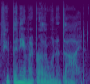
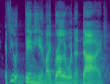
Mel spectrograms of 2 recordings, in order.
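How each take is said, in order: First: It is said in a sad, grieving tone. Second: It is said in a sharp, accusing tone. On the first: The speaker is simply mourning the loss. "That's the tone I expect out of Mary" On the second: The speaker is blaming the listener for the loss. "I just kind of picture Martha as more of a"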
